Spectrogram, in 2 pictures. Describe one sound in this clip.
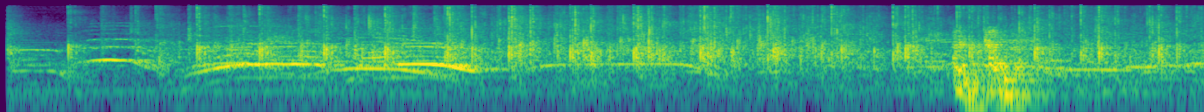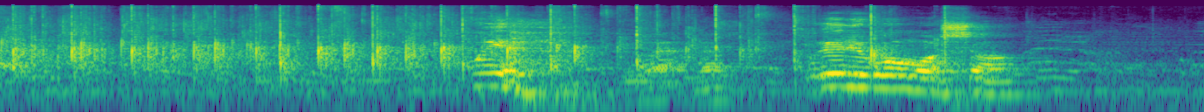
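People in an audience whistle shrilly.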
